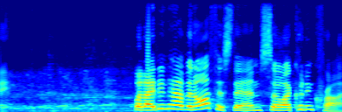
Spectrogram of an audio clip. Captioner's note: laugh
